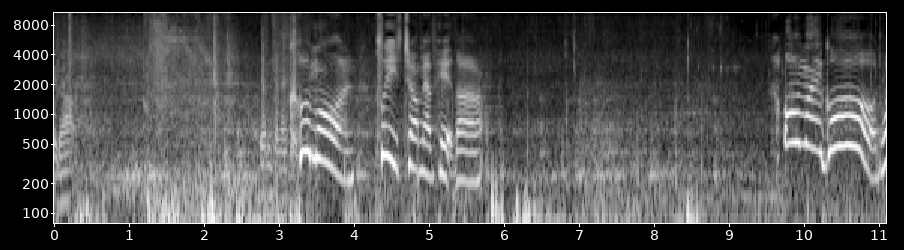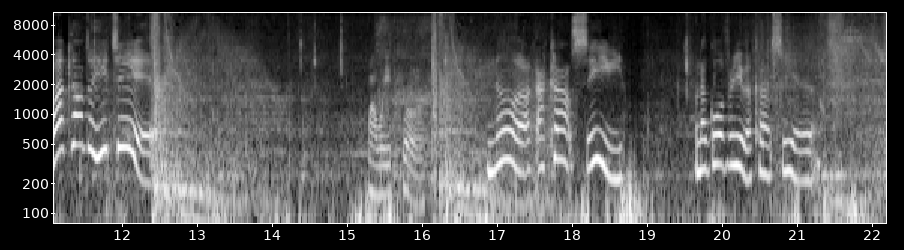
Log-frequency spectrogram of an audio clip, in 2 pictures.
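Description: An electric bolt fires with a loud crackling blast.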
